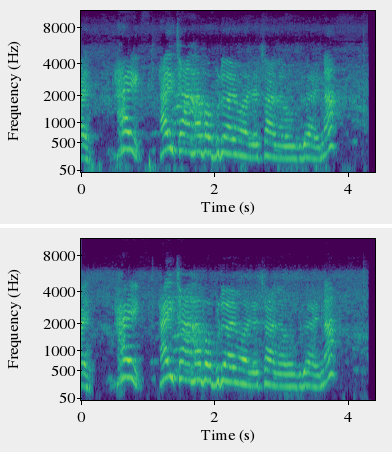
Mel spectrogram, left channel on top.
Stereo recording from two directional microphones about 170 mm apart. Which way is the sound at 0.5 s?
15° right (ahead or behind).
